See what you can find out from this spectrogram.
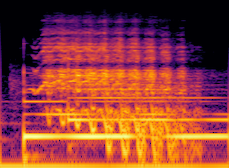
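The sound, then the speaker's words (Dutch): A farm horse with strong legs gives one long, loud whinny. Its quavering pitch wavers and slowly trails off over about two seconds, alone above a steady low hum. “Het paard staat al te trappelen.”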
